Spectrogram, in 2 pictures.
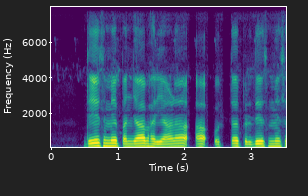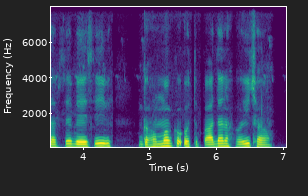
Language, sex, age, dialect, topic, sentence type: Maithili, male, 18-24, Eastern / Thethi, agriculture, statement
